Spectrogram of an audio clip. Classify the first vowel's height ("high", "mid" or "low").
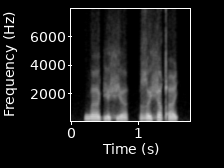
low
